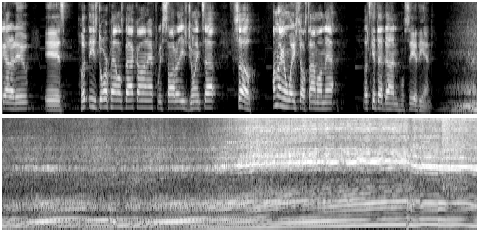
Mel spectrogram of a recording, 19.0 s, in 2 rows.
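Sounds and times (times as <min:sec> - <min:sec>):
car engine revving: 0:08.8 - 0:19.0.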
